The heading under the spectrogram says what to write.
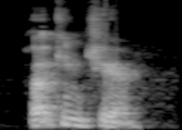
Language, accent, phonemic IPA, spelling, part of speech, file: French, Canada, /ʁɔ.kiŋ (t)ʃɛʁ/, rocking-chair, noun, LL-Q150 (fra)-rocking-chair.wav
- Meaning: rocking chair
